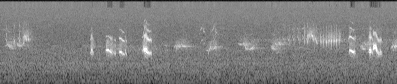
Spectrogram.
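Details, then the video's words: Mountain bluebird calling: short soft whistled chirps and clipped notes, several sharper bright notes near the two- and three-second marks, a quick buzzy rattle near six seconds, then more clustered chirps at the end. "Mountain Bluebird Bird Sound Video: Thrush Call"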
